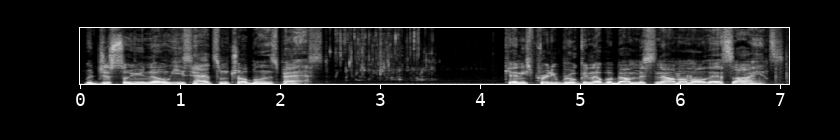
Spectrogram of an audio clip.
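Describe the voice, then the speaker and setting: A man acting as a worried father in an audio drama. He speaks gravely, with halting phrases. His middle-pitched voice rises and falls expressively. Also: animated, natural voice.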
